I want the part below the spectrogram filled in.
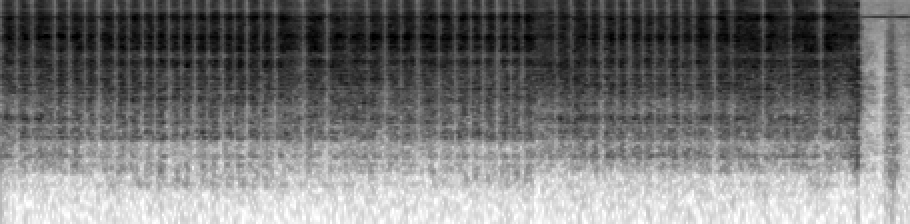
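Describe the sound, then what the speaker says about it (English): Steady back-and-forth sanding scrapes across the wooden fuselage of a Sopwith Pup scale model, a close, rhythmic rubbing that runs continuously before stopping abruptly. "I might give it a little bit more of a sand actually at an angle"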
